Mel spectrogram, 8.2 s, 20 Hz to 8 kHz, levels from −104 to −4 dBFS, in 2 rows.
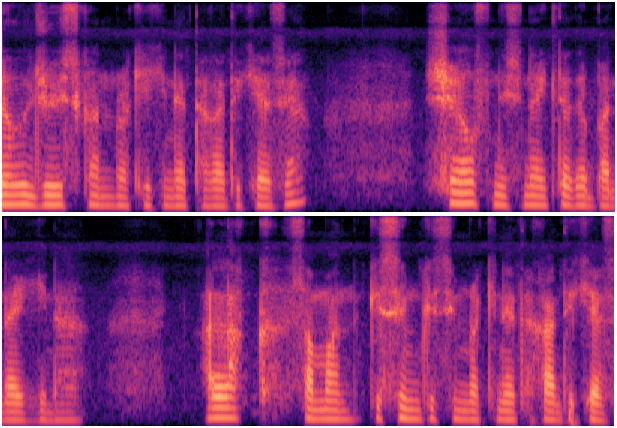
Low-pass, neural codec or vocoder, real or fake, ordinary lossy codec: none; none; real; none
